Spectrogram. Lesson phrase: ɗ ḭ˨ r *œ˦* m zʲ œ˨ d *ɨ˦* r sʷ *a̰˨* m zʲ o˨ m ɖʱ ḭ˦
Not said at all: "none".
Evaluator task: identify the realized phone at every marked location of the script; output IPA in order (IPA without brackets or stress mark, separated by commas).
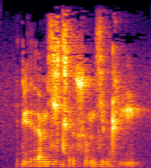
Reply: œ˦, ɨ˦, a̰˨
